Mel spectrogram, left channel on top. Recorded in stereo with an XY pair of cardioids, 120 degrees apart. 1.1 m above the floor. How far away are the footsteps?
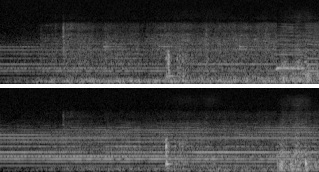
About 7 m.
